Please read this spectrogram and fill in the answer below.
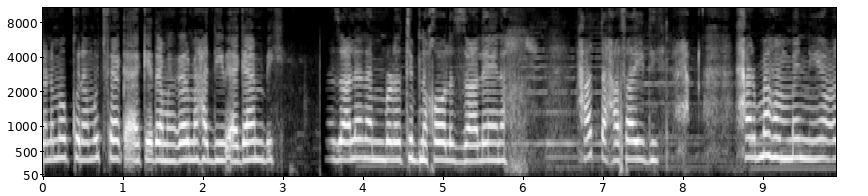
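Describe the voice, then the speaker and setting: A young woman with an Egyptian accent voicing a lonely, frail old grandmother who pleads mournfully in an amateur skit. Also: very high-pitched. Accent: Egyptian Arabic. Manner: mournful, pleading, calls everyone "my dear".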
